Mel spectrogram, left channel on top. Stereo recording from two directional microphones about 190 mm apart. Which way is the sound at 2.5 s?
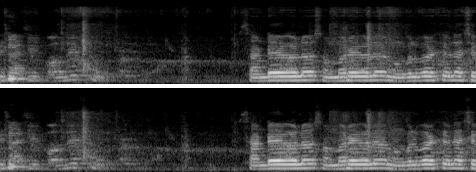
15° left (ahead or behind).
